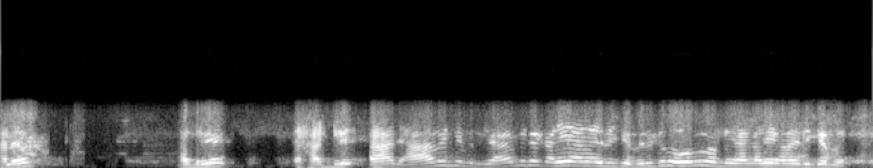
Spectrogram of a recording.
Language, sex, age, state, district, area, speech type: Malayalam, male, 18-30, Kerala, Idukki, rural, conversation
